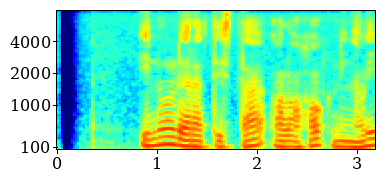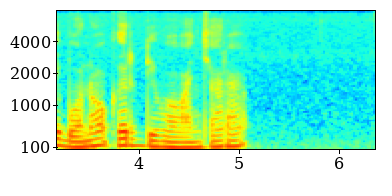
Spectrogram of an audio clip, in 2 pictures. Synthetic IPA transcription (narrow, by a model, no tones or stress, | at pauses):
ʔinuldaɾat̪ist̪aʔɔlɔhɔkniŋalibɔnɔkɨrdiwawaɲt͡ʃaɾa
